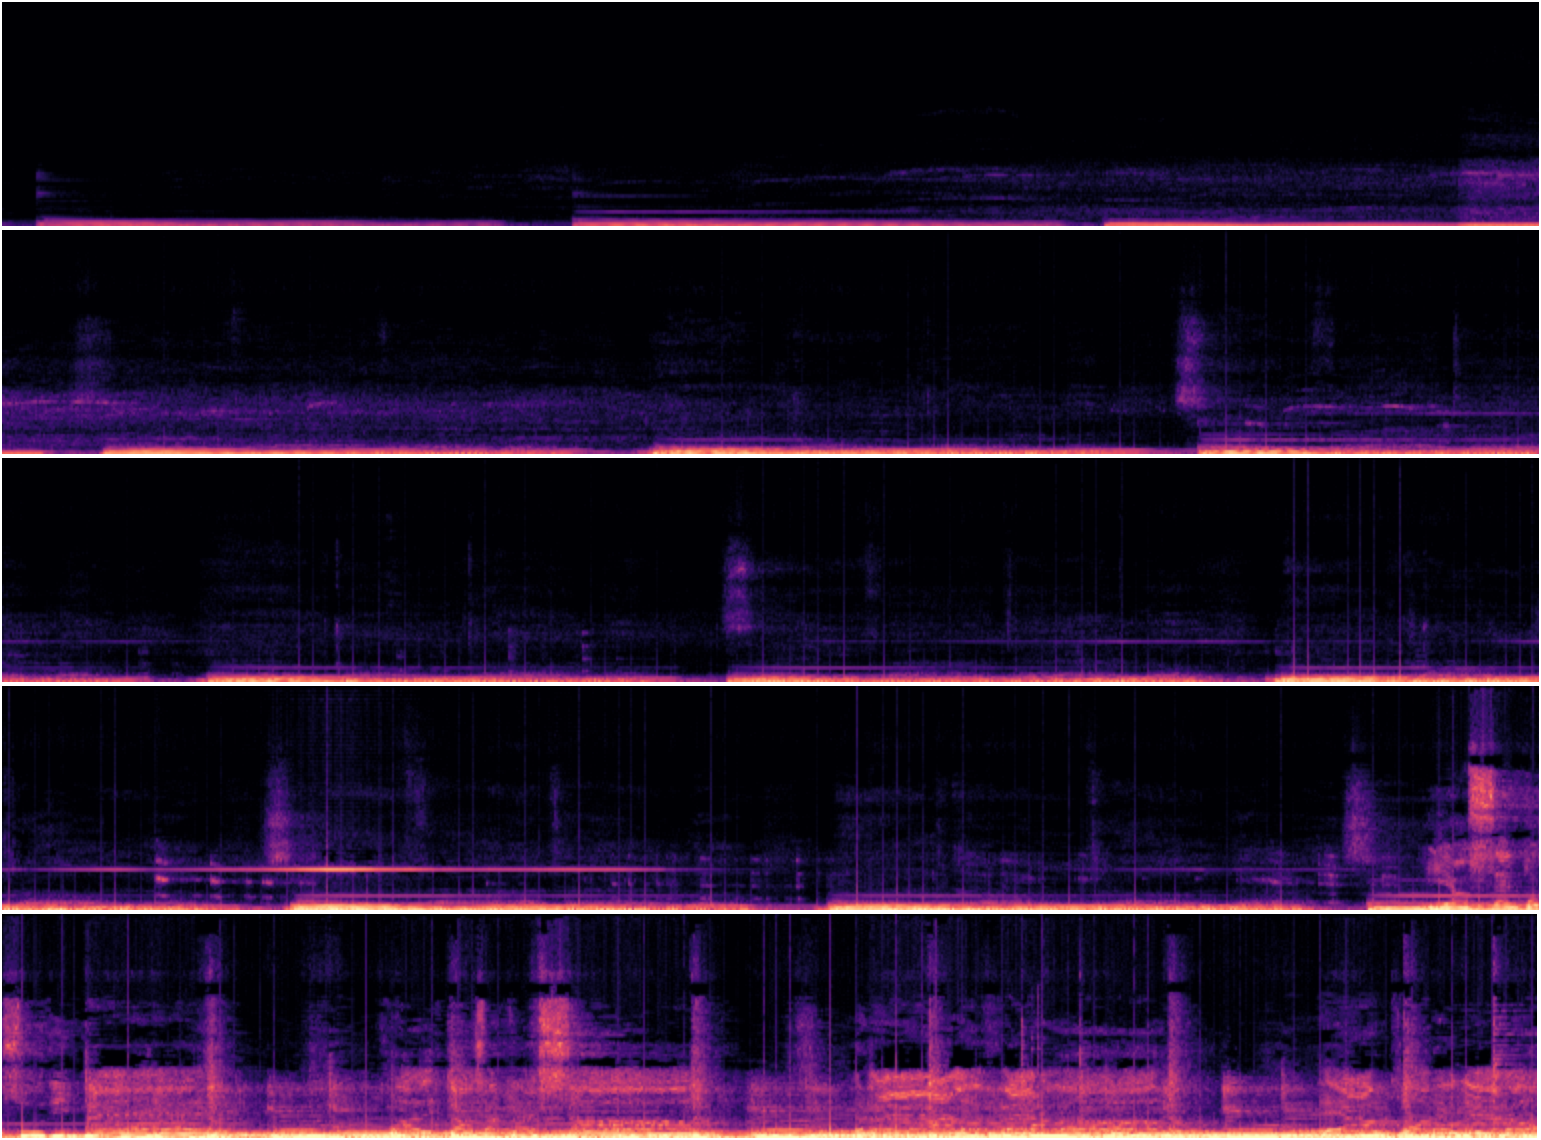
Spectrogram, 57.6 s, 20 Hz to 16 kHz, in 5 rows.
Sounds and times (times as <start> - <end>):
Rock and roll: 0.5 - 57.6.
